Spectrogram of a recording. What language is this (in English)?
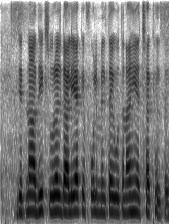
Magahi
